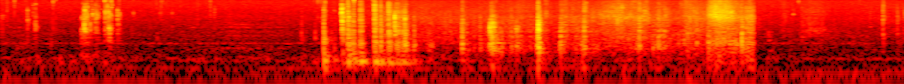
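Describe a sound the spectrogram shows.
Thick stain pours and glugs into a tray.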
